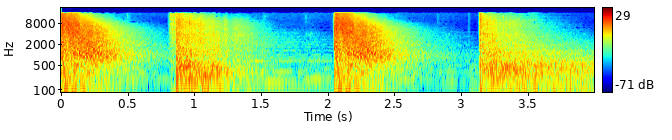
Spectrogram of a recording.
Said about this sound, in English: Then suddenly, without warning, their two sons burst into the room, armed with shotguns, and opened fire.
